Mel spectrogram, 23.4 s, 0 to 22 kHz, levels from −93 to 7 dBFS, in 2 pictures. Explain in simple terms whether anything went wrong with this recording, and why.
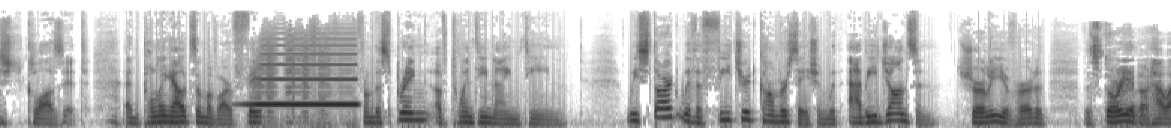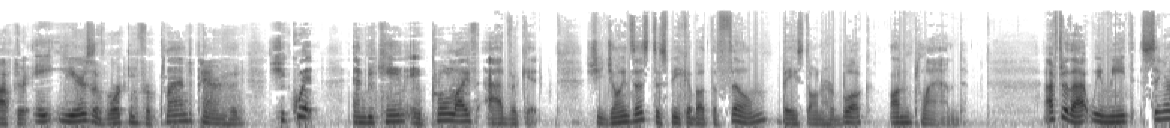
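Several things went wrong. A low 50 Hz buzz runs through the whole speech clip. This is a filter restarted on every block. The filter forgets its settings at each short chunk of audio, so every chunk starts with a tiny click, and the clicks merge into a buzz that gets louder with the voice.

After "out some of our", at 2.31 s, a loudspeaker feedback squeal appears. The microphone is picking up its own loudspeaker. A 650 Hz tone builds in about a third of a second, rises above the voice, and lasts until 3.62 s, just before "the spring of".

After "you've heard of", from 10.65 s to 16.65 s, the sound suddenly becomes duller and more artificial. This is an adaptive stream at a lower bitrate. The connection slowed, so a lower-quality version played, with nothing above 11.5 kHz.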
